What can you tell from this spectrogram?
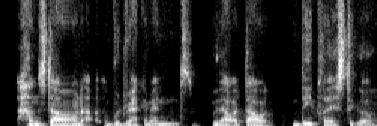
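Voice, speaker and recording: A man's dark, mellow voice with a Teesside accent. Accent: Teesside (Middlesbrough). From northern England, Middlesbrough. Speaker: design lecturer presenting his project. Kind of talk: presentation.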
